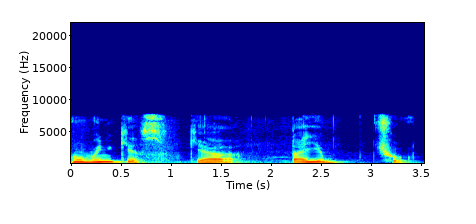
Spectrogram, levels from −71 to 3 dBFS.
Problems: none marked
